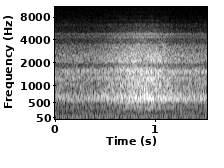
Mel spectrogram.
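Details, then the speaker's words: Johnny 2SC CB radio on channel 20 after microphone cable and cigarette-lighter plug replaced: steady speaker hiss with a faint signal swelling underneath, no crackle or dropouts; receiver sensitivity working. Normal receiver hiss. "w tej chwili mamy 20 kanał głośnik szumi czułość odbiornika działa widać i słychać radio odbiera jakiś sygnał"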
